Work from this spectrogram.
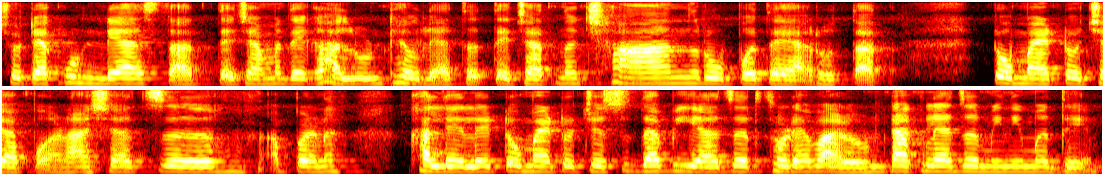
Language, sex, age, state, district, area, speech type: Marathi, female, 45-60, Maharashtra, Kolhapur, urban, spontaneous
